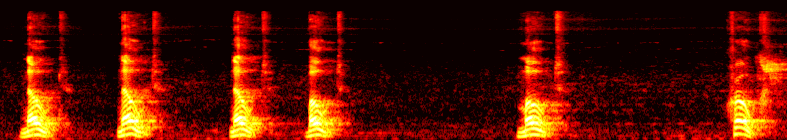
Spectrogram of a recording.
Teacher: note is ah followed by ooh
